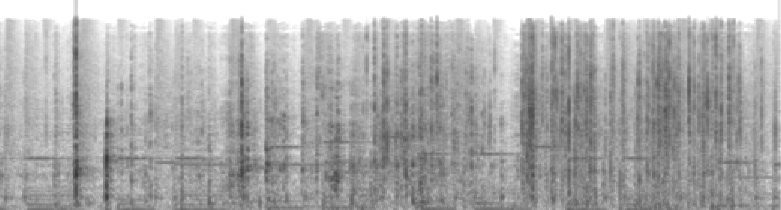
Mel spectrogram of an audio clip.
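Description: Crinkling of a black foil blind bag being pulled open by hand, after a cardboard box flap is opened, with a couple of sharp snaps about a second in. Background music with a steady beat plays throughout.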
